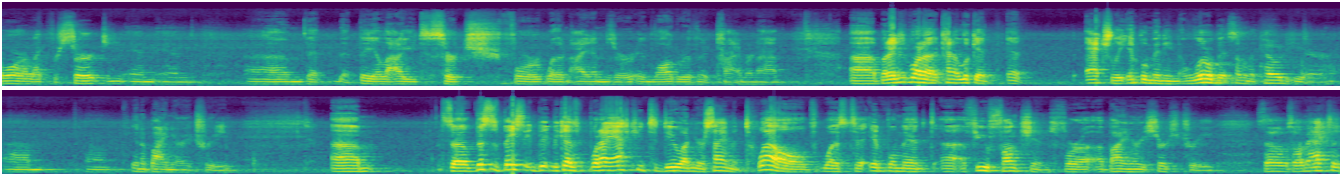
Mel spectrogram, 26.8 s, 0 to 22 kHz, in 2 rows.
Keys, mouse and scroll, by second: 20.3-20.9 scroll up 2, 21.3-21.7 scroll up 2, 21.8-22.9 scroll up 4.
